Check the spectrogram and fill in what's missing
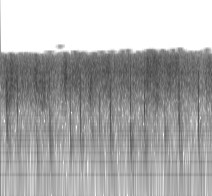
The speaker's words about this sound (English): Hey, a horse. Ahead of me somewhere.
